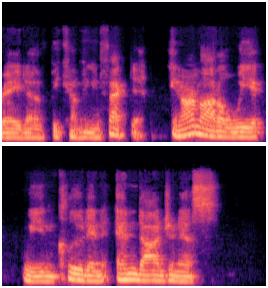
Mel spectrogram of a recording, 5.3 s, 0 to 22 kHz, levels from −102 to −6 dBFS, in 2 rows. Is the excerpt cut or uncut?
uncut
